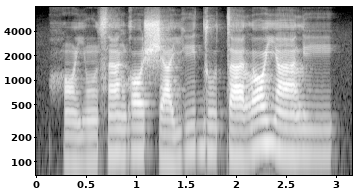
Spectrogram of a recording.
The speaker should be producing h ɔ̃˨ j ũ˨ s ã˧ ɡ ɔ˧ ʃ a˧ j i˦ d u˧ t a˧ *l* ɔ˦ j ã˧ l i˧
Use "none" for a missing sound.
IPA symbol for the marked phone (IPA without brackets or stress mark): l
